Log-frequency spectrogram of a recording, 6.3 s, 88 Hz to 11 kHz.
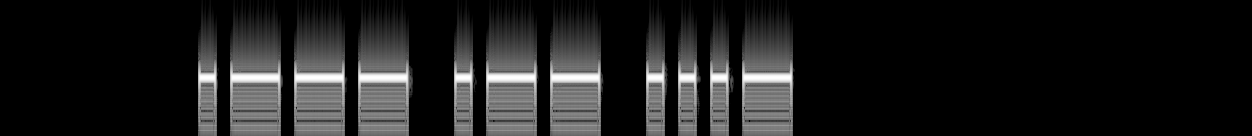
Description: Morse code, heard as a keyed tone, about 16 wpm, 700 Hz. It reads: JWV
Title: USA Call Sign Postfixes - 3 Letters 15wpm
